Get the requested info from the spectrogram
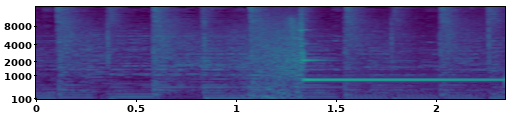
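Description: Game-show answer-reveal sound effect: a short rising swoosh about a second in, then a single bell-like ding that is held and slowly fades, over background music.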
